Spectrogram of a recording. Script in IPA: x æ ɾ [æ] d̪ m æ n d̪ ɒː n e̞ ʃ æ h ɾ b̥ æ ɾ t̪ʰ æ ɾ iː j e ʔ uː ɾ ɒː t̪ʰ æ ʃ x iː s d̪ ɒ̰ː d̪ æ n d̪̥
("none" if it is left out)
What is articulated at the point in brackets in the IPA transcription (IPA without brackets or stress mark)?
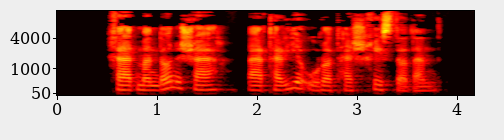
æ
